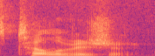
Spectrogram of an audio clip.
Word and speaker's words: television: right next we have television this is a Greek pattern certain scientific prefixes like tella and kilo have a main stress television that's a Greek pattern not a lot mainly words with scientific prefixes but do we say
